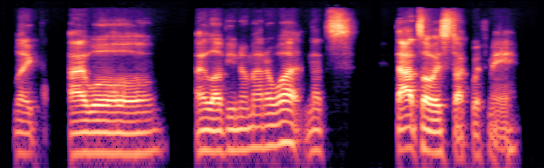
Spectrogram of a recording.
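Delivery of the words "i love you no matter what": put-on deadpan delivery. Speaker recounts someone's reaction, retelling a deadpan reply. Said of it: "but it was deadpan".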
